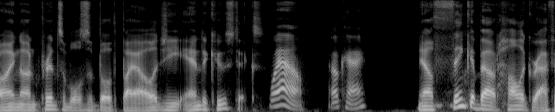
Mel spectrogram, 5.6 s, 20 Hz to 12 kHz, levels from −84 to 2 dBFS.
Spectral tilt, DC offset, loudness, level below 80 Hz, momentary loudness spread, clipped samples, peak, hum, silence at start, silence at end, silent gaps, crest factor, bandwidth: -6 dB/octave; under 0.1%; -28 LUFS; -50 dBFS; 11 LU; under 0.1%; -10 dBFS; none; 0 s; 0 s; none; 18 dB; 12 kHz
